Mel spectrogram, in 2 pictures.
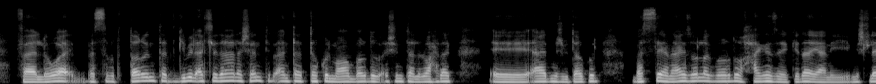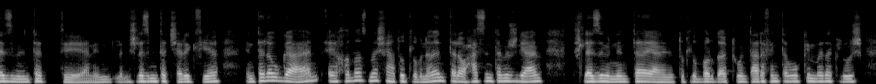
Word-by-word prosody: فاللي 120 Hz, 0 st, +3 dB
هو 145 Hz, +2 st, +5 dB
بس 125 Hz, +1 st, -4 dB
بتضطر 140 Hz, +3 st, 0 dB
إن -, -, +3 dB
أنت 165 Hz, -2 st, 0 dB
تجيب 145 Hz, +2 st, -1 dB
الأكل 155 Hz, -1 st, +2 dB
ده 160 Hz, +1 st, +3 dB
علشان 160 Hz, 0 st, 0 dB
تبقى 150 Hz, -, -4 dB
أنت 150 Hz, +1 st, -1 dB
بتاكل 140 Hz, 0 st, +1 dB
معاهم 125 Hz, 0 st, +1 dB
برضه 135 Hz, +1 st, +1 dB
ما -, -, 0 dB
يبقاش 135 Hz, +2 st, -5 dB
أنت 135 Hz, -1 st, 0 dB
لوحدك 130 Hz, +2 st, 0 dB, 0.4 s
آآ، 115 Hz, -1 st, +2 dB
قاعد 130 Hz, 0 st, +1 dB
مش 130 Hz, -2 st, -1 dB
بتاكل، 125 Hz, +4 st, 0 dB, 0.4 s
بس 130 Hz, +5 st, -1 dB
أنا 135 Hz, -4 st, +3 dB
عايز 150 Hz, +1 st, +2 dB
أقول 155 Hz, +1 st, +2 dB
لك 155 Hz, -, +1 dB
برضه 140 Hz, +1 st, 0 dB
حاجة 135 Hz, +3 st, 0 dB
زي 120 Hz, -3 st, -1 dB
كده 125 Hz, +3 st, 0 dB
يعني 110 Hz, -1 st, -2 dB
مش 120 Hz, +2 st, -6 dB
لازم 135 Hz, -2 st, +3 dB
إن 125 Hz, +1 st, -1 dB
تت 135 Hz, -2 st, 0 dB, 0.2 s
يعني 110 Hz, +1 st, -2 dB
مش 120 Hz, 0 st, -8 dB
لازم 135 Hz, -1 st, +2 dB
إن -, -, +3 dB
أنت 140 Hz, -, +1 dB
تشارك 130 Hz, -2 st, 0 dB
فيها، 135 Hz, +3 st, 0 dB, 0.3 s
أنت 135 Hz, +5 st, -2 dB
لو 170 Hz, 0 st, +2 dB
جعان 140 Hz, +5 st, +2 dB
آآ، 140 Hz, -, +1 dB
خلاص 170 Hz, +5 st, -2 dB
ماشي 170 Hz, -3 st, -1 dB
هتطلب، 130 Hz, -2 st, -2 dB
إنّما 130 Hz, +5 st, +1 dB
أنت 165 Hz, -3 st, -1 dB
لو 125 Hz, -3 st, +1 dB
حاسس 135 Hz, +6 st, -3 dB
إن -, -, 0 dB
أنت 150 Hz, -1 st, -2 dB
مش 145 Hz, -1 st, +2 dB
جعان 135 Hz, +2 st, +2 dB, 0.3 s
مش -, -, -12 dB
لازم 135 Hz, +1 st, +5 dB
إن 125 Hz, -1 st, +2 dB
أنت 130 Hz, +1 st, -1 dB
يعني 120 Hz, -4 st, +3 dB
تطلب 125 Hz, +2 st, -6 dB
برضه 125 Hz, 0 st, +1 dB
أكل، 130 Hz, +1 st, -3 dB
وأنت 125 Hz, 0 st, -3 dB
عارف 135 Hz, +2 st, 0 dB
إن -, -, +2 dB
أنت 135 Hz, -1 st, -2 dB
ممكن 140 Hz, +1 st, 0 dB
ما 140 Hz, 0 st, +1 dB
تاكلهوش، 135 Hz, -2 st, -2 dB
135 Hz, 255 wpm, -23 LUFS, 125-145 Hz, 0.4 s, هو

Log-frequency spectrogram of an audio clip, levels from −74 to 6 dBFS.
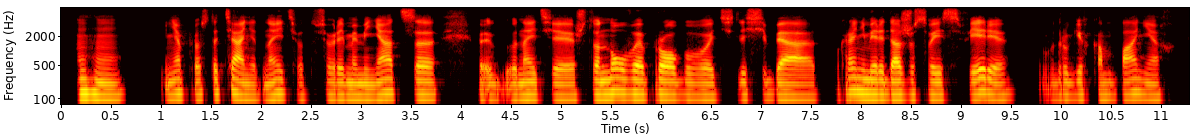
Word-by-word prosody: мгм. 115 Hz, -4 st, -2 dB, 0.4 s
Меня 125 Hz, +3 st, -2 dB
просто 125 Hz, -1 st, -5 dB
тянет 105 Hz, -5 st, +2 dB
знаете 120 Hz, +2 st, -3 dB
вот 105 Hz, +1 st, -14 dB
всё 115 Hz, -, -9 dB
время 110 Hz, -1 st, 0 dB
меняться, 115 Hz, +2 st, +1 dB, 0.4 s
э, -, -, -2 dB
знаете, 105 Hz, -1 st, 0 dB
что-то 120 Hz, +4 st, 0 dB
новое 130 Hz, 0 st, +3 dB
пробовать 110 Hz, -3 st, +1 dB
для 115 Hz, -, -5 dB
себя, 105 Hz, -3 st, +3 dB, 0.2 s
по -, -, -22 dB
крайней 140 Hz, -1 st, 0 dB
мере 125 Hz, -1 st, +3 dB
даже 115 Hz, 0 st, +3 dB
в -, -, -4 dB
своей 115 Hz, -1 st, 0 dB
сфере, 120 Hz, 0 st, +1 dB, 0.2 s
в 105 Hz, -, -17 dB
других 115 Hz, +1 st, -5 dB
компаниях, 110 Hz, 0 st, -3 dB
115 Hz, 140 wpm, -24 LUFS, 105-120 Hz, 0.4 s, новое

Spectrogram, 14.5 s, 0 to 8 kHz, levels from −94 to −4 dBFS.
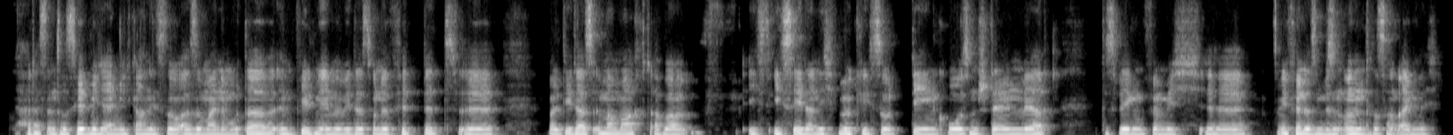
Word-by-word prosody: Ja, -, -, -5 dB
das 150 Hz, 0 st, -1 dB
interessiert 130 Hz, +1 st, +4 dB
mich 135 Hz, 0 st, +3 dB
eigentlich 125 Hz, -1 st, -1 dB
gar 130 Hz, -1 st, -1 dB
nicht 125 Hz, -1 st, -1 dB
so. 130 Hz, 0 st, +1 dB
Also, 130 Hz, +1 st, +1 dB
meine 130 Hz, 0 st, -1 dB
Mutter 145 Hz, +3 st, +1 dB
empfiehlt 135 Hz, +1 st, 0 dB
mir 140 Hz, -2 st, +2 dB
immer 135 Hz, 0 st, +1 dB
wieder 135 Hz, 0 st, +1 dB
so 135 Hz, +1 st, -5 dB
'ne 135 Hz, 0 st, +2 dB
Fitbit, 145 Hz, 0 st, -4 dB
äh, 130 Hz, 0 st, 0 dB, 0.5 s
weil 125 Hz, -1 st, 0 dB
die 135 Hz, +1 st, 0 dB
das 150 Hz, -1 st, +3 dB
immer 145 Hz, -1 st, +1 dB
macht, 145 Hz, +1 st, -2 dB
aber 130 Hz, +1 st, -1 dB
f 175 Hz, -1 st, -22 dB, 0.2 s
ich 135 Hz, -6 st, -5 dB
ich 140 Hz, -2 st, +1 dB
sehe 140 Hz, 0 st, +3 dB
da 135 Hz, -1 st, +1 dB
nicht 135 Hz, 0 st, -2 dB
wirklich 140 Hz, -3 st, 0 dB
so 130 Hz, -, +1 dB
den 130 Hz, 0 st, -2 dB
großen 135 Hz, +1 st, +2 dB
Stellenwert. 135 Hz, +3 st, 0 dB, 0.4 s
Deswegen 135 Hz, -1 st, +1 dB
für 130 Hz, -, -2 dB
mich 130 Hz, 0 st, -5 dB
äh, 130 Hz, -1 st, -1 dB, 0.3 s
ich 150 Hz, -, +1 dB
finde 150 Hz, -4 st, +5 dB
das 130 Hz, -, +1 dB
ein 135 Hz, -, 0 dB
bisschen 130 Hz, +1 st, 0 dB
uninteressant 135 Hz, -1 st, 0 dB
eigentlich. 130 Hz, +2 st, -4 dB
135 Hz, 195 wpm, -22 LUFS, 130-140 Hz, 0.5 s, finde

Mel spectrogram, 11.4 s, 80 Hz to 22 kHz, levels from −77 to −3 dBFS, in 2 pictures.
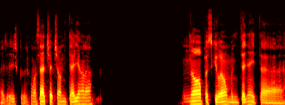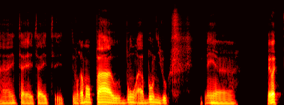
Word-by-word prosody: je -, -, -7 dB
je 110 Hz, -, -6 dB
je 105 Hz, -1 st, -10 dB
commence 110 Hz, 0 st, -6 dB
à 115 Hz, -1 st, +8 dB
tchatcher 120 Hz, -, 0 dB
en 115 Hz, -1 st, -2 dB
italien, 115 Hz, +3 st, +1 dB
là. 120 Hz, +1 st, -3 dB, 1.8 s
Non, 120 Hz, +4 st, +4 dB
parce 100 Hz, -3 st, -1 dB
que 110 Hz, -, 0 dB
vraiment 105 Hz, +2 st, +5 dB
mon 100 Hz, -3 st, -4 dB
italien 100 Hz, +3 st, 0 dB
est 100 Hz, -1 st, -4 dB
à 80 Hz, -3 st, -2 dB
est 85 Hz, 0 st, -9 dB
à -, -, -2 dB
est 80 Hz, +1 st, -6 dB
à 85 Hz, -, 0 dB
était 80 Hz, -1 st, -7 dB
était -, -, -14 dB
vraiment 90 Hz, +4 st, 0 dB
pas 100 Hz, -2 st, +6 dB
au 85 Hz, -1 st, -2 dB
bon 95 Hz, +3 st, -3 dB
à 85 Hz, -, -2 dB
bon 100 Hz, +4 st, 0 dB
niveau. 90 Hz, -2 st, -4 dB, 0.7 s
Mais, 85 Hz, 0 st, -2 dB
heu, 75 Hz, -1 st, -5 dB, 0.7 s
mais -, -, +3 dB
ouais. -, -, +7 dB
95 Hz, 180 wpm, -24 LUFS, 85-110 Hz, 1.8 s, à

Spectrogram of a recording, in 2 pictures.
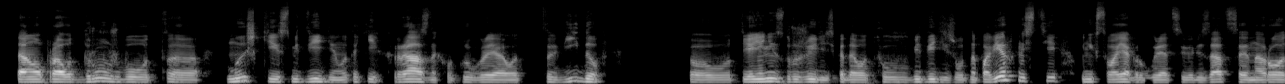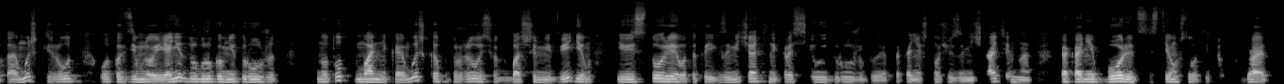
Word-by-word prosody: Там 115 Hz, 0 st, +8 dB
вот 115 Hz, -, +5 dB
про 120 Hz, -1 st, +8 dB
вот 115 Hz, -1 st, +1 dB
дружбу 125 Hz, -3 st, 0 dB
вот, 110 Hz, -1 st, -6 dB
э, 110 Hz, -4 st, -1 dB, 0.3 s
мышки 135 Hz, -2 st, 0 dB
с 115 Hz, -, -8 dB
медведем 125 Hz, -4 st, -1 dB
вот 105 Hz, -, -5 dB
таких 120 Hz, -1 st, -8 dB
разных, 115 Hz, -3 st, +4 dB
вот, -, -, -10 dB
грубо 110 Hz, -2 st, -5 dB
говоря, 110 Hz, -1 st, +2 dB
вот 105 Hz, 0 st, -3 dB, 0.2 s
видов. 125 Hz, +2 st, -2 dB, 0.8 s
Вот. 105 Hz, -1 st, -3 dB
И 120 Hz, -, +1 dB
они 125 Hz, +4 st, +5 dB
сдружились. 120 Hz, -5 st, -2 dB
Когда 110 Hz, +2 st, -1 dB
вот 105 Hz, 0 st, -3 dB
медведи 110 Hz, 0 st, -2 dB
живут 105 Hz, -1 st, -7 dB
на 110 Hz, -, -2 dB
поверхности, 165 Hz, -, +1 dB, 0.2 s
у -, -, -5 dB
них 120 Hz, 0 st, -2 dB
своя, 115 Hz, +1 st, +2 dB
грубо 105 Hz, -1 st, -6 dB
говоря, 105 Hz, -1 st, 0 dB
цивилизация, 110 Hz, +2 st, -2 dB
народ, 110 Hz, +1 st, +1 dB
а 105 Hz, 0 st, +1 dB
мышки 125 Hz, -2 st, -2 dB
живут 130 Hz, +4 st, -3 dB
вот 120 Hz, 0 st, -5 dB
под 120 Hz, -4 st, -2 dB
землей, 120 Hz, -3 st, +3 dB
и -, -, +5 dB
они 140 Hz, +8 st, +5 dB
друг 130 Hz, -3 st, 0 dB
с -, -, +5 dB
другом 125 Hz, -1 st, +3 dB
не 120 Hz, -, +3 dB
дружат. 120 Hz, -2 st, 0 dB, 0.4 s
Но 115 Hz, 0 st, -1 dB
тут 190 Hz, +5 st, -3 dB
маленькая 120 Hz, -3 st, +3 dB
мышка 135 Hz, -1 st, -2 dB
подружилась 130 Hz, +2 st, -2 dB
вот 105 Hz, -, -7 dB
с -, -, -11 dB
большим 110 Hz, +2 st, -1 dB
медведем, 115 Hz, +3 st, 0 dB, 0.2 s
и 120 Hz, +1 st, +2 dB
история 125 Hz, +1 st, +4 dB
вот 110 Hz, -, -2 dB
этой 110 Hz, -, -4 dB
их 105 Hz, -, -8 dB
замечательной 115 Hz, +2 st, -1 dB
красивой 110 Hz, 0 st, -4 dB
дружбы- 105 Hz, -2 st, -6 dB
это, 100 Hz, 0 st, -11 dB
конечно, 110 Hz, +1 st, -4 dB
очень 110 Hz, 0 st, -8 dB
замечательно. 105 Hz, +2 st, -2 dB, 0.3 s
Как -, -, +1 dB
они 120 Hz, 0 st, +6 dB
борются 120 Hz, -1 st, +5 dB
с -, -, -13 dB
тем, 125 Hz, -3 st, +1 dB
что 115 Hz, -, -6 dB
вот 105 Hz, -, -9 dB
их -, -, -14 dB
обсуждает 115 Hz, +1 st, 0 dB
115 Hz, 180 wpm, -24 LUFS, 110-125 Hz, 0.8 s, Там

